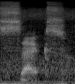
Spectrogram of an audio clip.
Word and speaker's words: CEX: It's actually pronounced as sex, but I refuse to call it like that.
